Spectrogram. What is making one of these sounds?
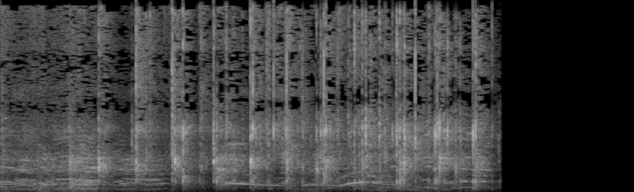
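A woman claps her hands in rhythm.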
